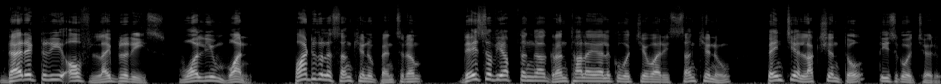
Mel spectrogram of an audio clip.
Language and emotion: Telugu, neutral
